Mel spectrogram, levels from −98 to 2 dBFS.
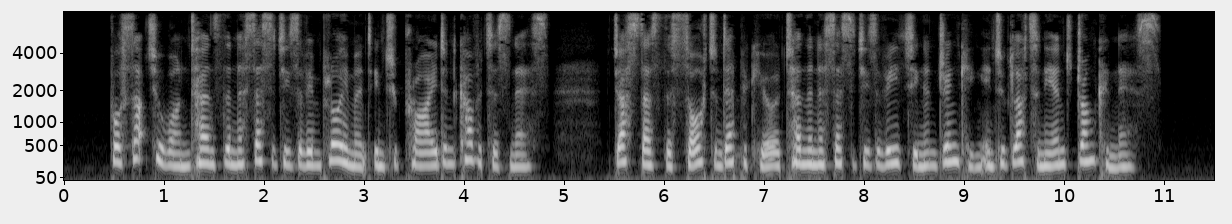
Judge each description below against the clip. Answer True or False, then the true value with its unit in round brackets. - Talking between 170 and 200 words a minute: False (160 wpm)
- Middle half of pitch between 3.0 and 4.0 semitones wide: True (3.4 semitones)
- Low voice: False (205 Hz)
